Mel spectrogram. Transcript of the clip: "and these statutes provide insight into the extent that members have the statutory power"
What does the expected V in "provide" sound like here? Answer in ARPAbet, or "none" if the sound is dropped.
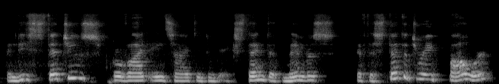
V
